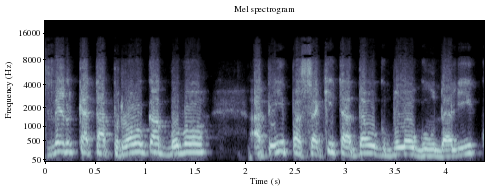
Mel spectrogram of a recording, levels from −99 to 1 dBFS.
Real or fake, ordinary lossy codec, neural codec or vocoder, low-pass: real; MP3, 96 kbps; none; 14.4 kHz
